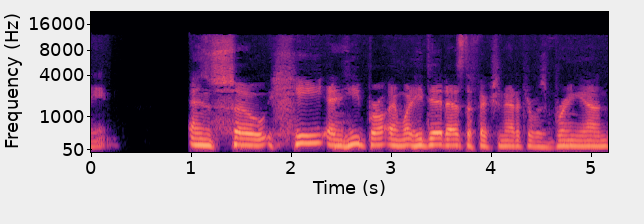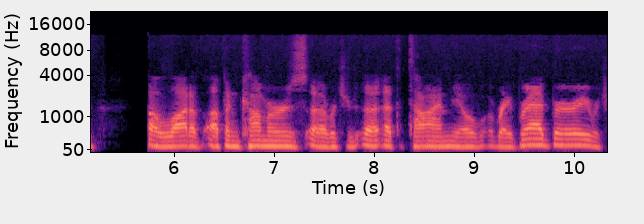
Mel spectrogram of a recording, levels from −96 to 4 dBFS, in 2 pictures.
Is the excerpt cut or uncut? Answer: uncut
